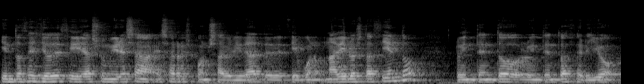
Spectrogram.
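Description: Over noticeable background noise and audible room echo, a man at medium pitch talks at a very fast pace with fairly even intonation. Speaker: podcast co-host, engineer. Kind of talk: casual chat. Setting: home recording.

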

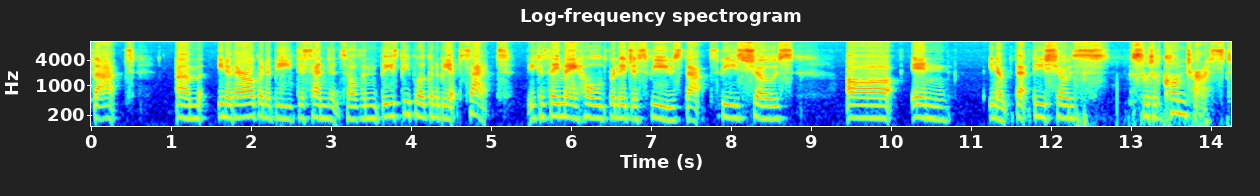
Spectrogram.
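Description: Here is a woman with a Welsh accent. Her intonation stays monotone and flat. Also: fairly low pitch for a woman, fairly slow pace, very even loudness. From Wales. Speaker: podcast co-host. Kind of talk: casual chat.

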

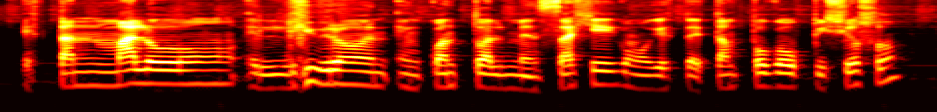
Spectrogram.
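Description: A man with a Chilean accent speaks at a fairly slow pace in a fairly high pitch, with fairly even intonation and hardly any pauses. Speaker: podcast co-host. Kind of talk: casual chat.

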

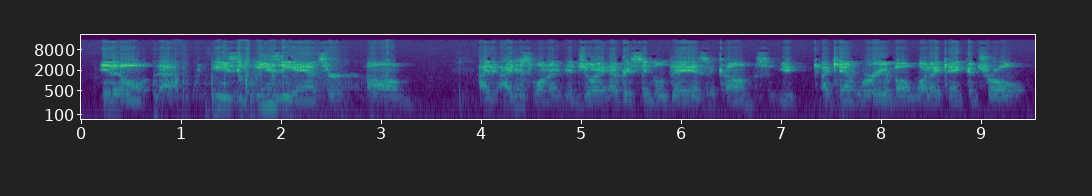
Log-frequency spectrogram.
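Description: A man with an American accent at a moderate pace, noticeable background noise behind him. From Minnesota, Northeast Minneapolis. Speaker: army veteran. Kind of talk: interview.

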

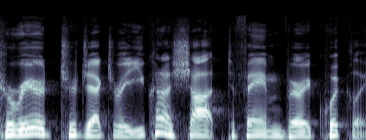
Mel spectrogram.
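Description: A man with an unremarkable speaking voice and fairly high pitch talks at a moderate pace. The sound is dry and close with no echo, and the background is quiet. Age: 40s. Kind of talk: casual chat.

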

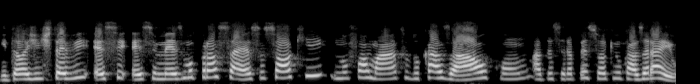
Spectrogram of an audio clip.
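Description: A woman speaks with a high pitch and ordinary pitch variation at a moderate pace. The sound is dry and close, with no echo. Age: 30s. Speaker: administrator and aspiring DJ. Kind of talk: casual interview.

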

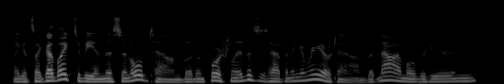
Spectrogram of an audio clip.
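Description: With a Midwestern American accent, the speaker goes at a very fast pace with lively intonation, in a very clean recording with a silent background. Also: man. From Peoria, central Illinois. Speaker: arts promoter. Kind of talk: casual interview chat.

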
